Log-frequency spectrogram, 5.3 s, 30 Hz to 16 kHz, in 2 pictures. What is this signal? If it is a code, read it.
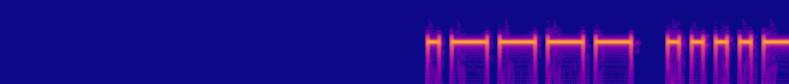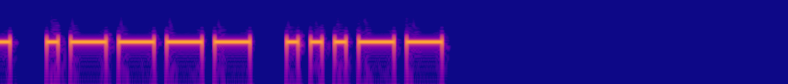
Morse code, heard as a keyed tone, about 28 wpm, 700 Hz. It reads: 1413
